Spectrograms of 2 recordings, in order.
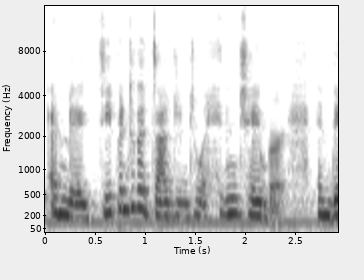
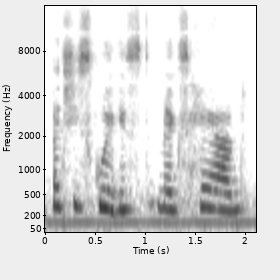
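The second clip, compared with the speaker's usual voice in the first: ordinary delivery, nothing marked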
